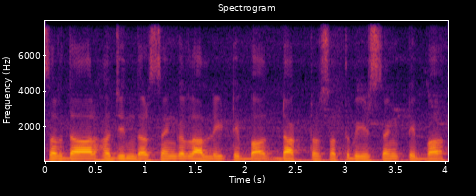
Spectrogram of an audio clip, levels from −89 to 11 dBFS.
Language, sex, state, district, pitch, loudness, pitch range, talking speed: Punjabi, male, Punjab, Kapurthala, 120 Hz, -16 LUFS, 115-125 Hz, 135 wpm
